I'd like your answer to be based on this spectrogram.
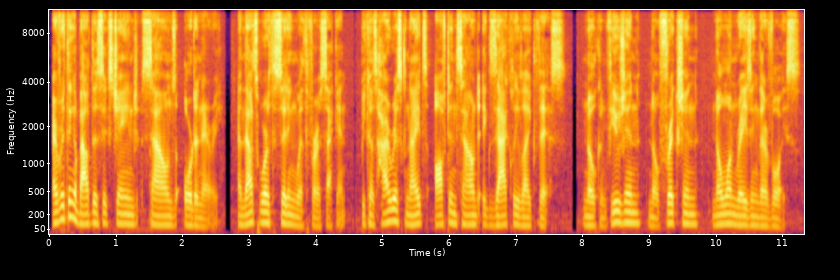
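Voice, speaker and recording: A man giving a measured, deliberate scripted narration as the host of an analysis channel. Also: lowish voice, a little mellow, dry recording. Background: background music.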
